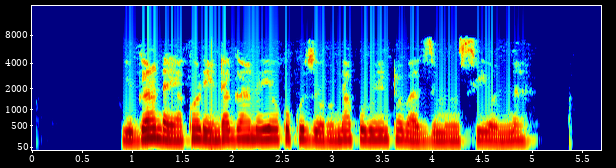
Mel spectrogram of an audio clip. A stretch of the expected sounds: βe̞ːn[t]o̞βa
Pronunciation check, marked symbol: correct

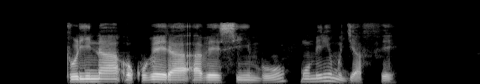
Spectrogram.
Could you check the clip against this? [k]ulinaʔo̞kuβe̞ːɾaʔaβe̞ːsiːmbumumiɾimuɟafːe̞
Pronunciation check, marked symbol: incorrect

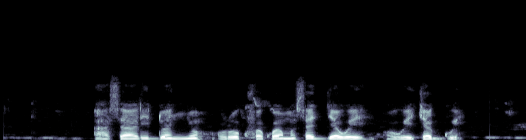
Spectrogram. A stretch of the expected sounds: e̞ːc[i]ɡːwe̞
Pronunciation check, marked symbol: incorrect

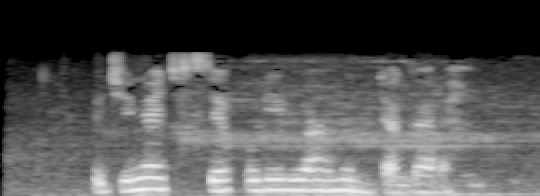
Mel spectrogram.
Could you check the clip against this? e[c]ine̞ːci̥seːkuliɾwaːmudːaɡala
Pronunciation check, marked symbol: correct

